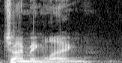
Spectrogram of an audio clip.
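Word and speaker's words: Tsai Ming-liang: From, and I always say his name wrong, but whatever. Chai Ming Lang, I just blanked. That name is spelled TSAI.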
